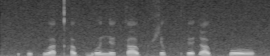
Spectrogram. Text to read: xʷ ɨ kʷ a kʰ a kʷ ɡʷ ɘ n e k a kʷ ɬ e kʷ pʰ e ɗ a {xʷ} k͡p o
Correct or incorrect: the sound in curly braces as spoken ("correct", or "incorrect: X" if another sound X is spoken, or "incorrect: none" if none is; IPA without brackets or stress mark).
incorrect: kʷ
